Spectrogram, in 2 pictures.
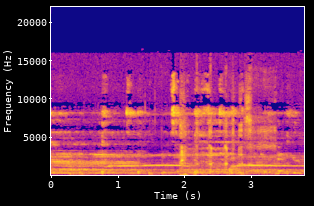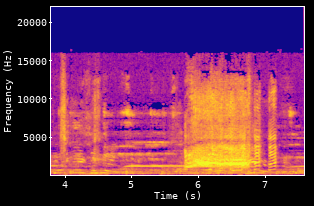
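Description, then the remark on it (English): A dense crowd of John Cena fans yelling and chattering, building into a loud burst of high-pitched, frenzied screaming near the end, with excited voices overlapping throughout. “the reason I think he sells the most tickets is because for some reason, the people who do love him so much that they scream insanely.”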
